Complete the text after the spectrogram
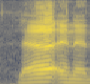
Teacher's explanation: La ene de yine metni munfasıl vardır. Aslında ena metni tabi gibi görünse de ena'yı uzatmıyoruz. Ene bir zamirdir ve ene zamiri bu şekilde okunur.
